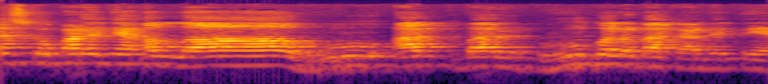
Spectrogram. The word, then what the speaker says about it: اللہ اکبر: کا درست تلفظ ہے اللہ اکبر۔ میں ایک مرتبہ پڑھتا ہوں، آپ نے دہرانا ہے اس کو، صرف لام کو لمبا کرنا ہے اور کسی لفظ کو لمبا نہیں کرنا، اللہ اکبر اللہ اکبر۔ اب اس میں غلطی کون کرتا ہے؟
